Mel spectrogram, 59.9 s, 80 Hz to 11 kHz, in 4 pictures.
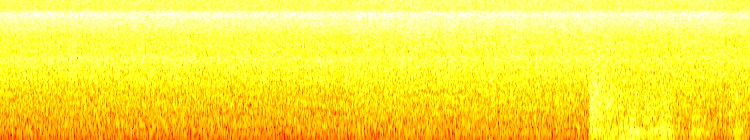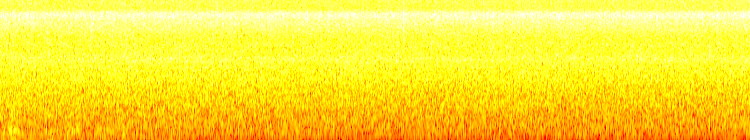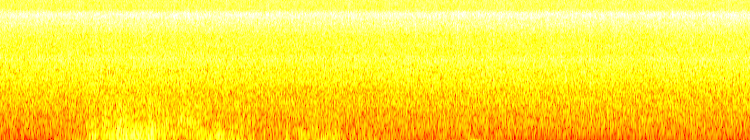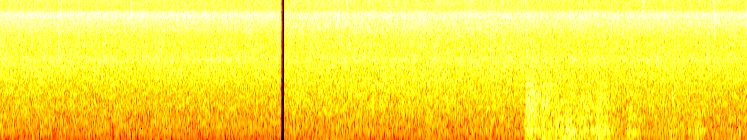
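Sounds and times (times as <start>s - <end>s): heavy rain: 0.0s - 59.9s
low thunder rumbling: 7.2s - 18.8s, 31.1s - 40.2s, 53.6s - 59.9s.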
